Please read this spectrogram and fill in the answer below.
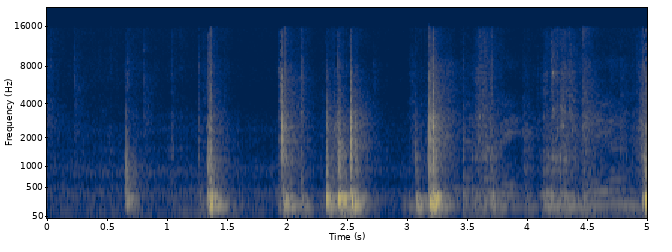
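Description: Metal grinding blade and plastic bucket of a kitchen food-waste composter being handled by hand: a string of irregular knocks and clatters of metal against plastic, with some rubbing as the blade is wiped clean of dried scraps.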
